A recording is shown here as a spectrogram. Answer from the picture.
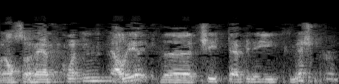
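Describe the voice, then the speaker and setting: A man with an American accent, medium pitch and lively intonation, amid noticeable background noise. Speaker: panel chair / transportation official. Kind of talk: public meeting chairing. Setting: public meeting room. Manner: hesitant with fillers.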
